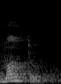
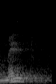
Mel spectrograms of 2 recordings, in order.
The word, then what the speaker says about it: Montu: el propio nombre al dios Montu, o Mentu, como lo queramos pronunciar, porque Montu es el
